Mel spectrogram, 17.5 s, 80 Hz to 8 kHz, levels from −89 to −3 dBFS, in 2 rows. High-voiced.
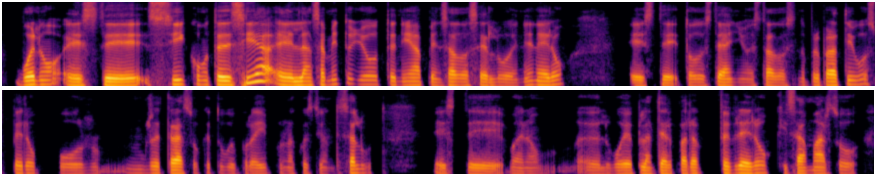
No: low, 115 Hz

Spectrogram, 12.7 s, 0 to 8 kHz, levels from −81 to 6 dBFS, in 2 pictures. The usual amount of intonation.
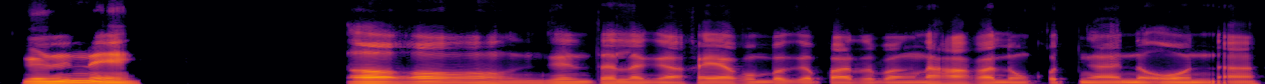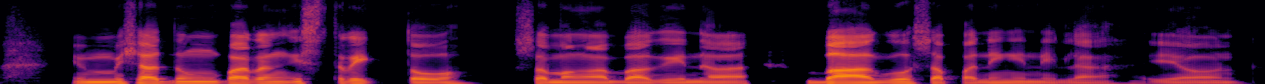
Yes: average, 3.3 semitones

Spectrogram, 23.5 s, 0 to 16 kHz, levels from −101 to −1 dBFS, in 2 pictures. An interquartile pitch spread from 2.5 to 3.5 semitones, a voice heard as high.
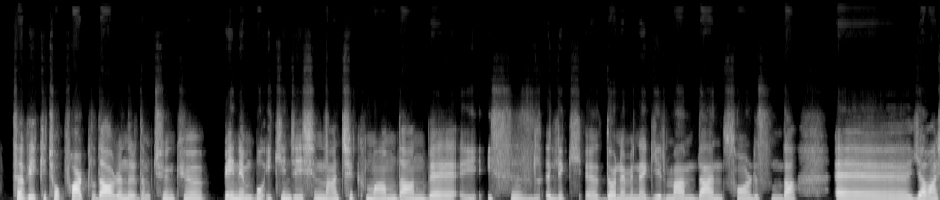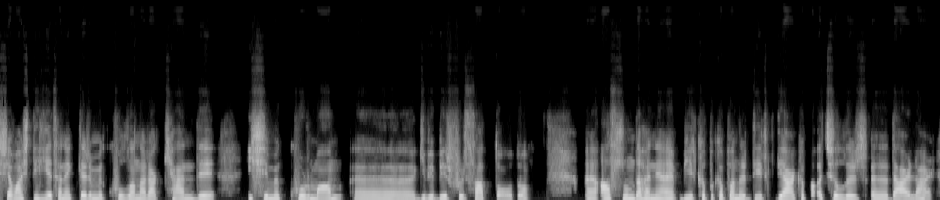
Yes: average, 2.8 semitones; high, 235 Hz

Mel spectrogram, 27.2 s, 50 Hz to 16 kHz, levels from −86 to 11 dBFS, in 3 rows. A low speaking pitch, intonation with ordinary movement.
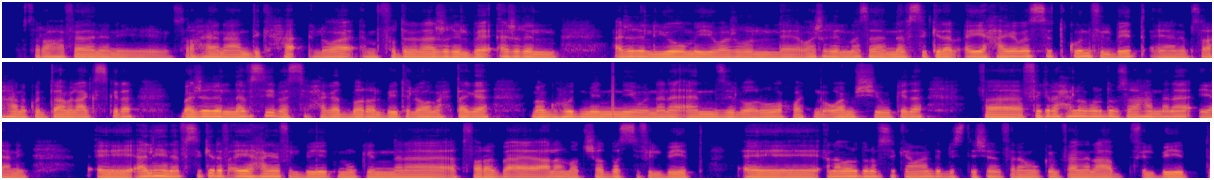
No: low, 120 Hz; narrow, 2.0 semitones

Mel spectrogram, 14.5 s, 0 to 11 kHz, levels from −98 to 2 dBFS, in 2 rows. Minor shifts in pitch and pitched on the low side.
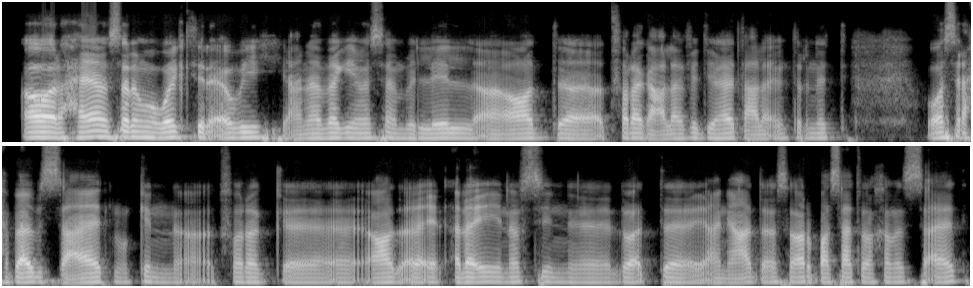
Yes: narrow, 1.7 semitones; low, 110 Hz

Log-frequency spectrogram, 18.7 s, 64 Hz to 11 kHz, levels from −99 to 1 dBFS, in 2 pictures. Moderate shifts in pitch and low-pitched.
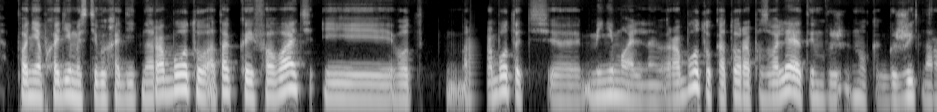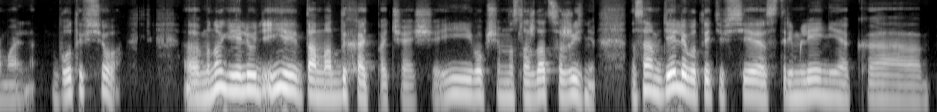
Yes: average, 3.3 semitones; low, 130 Hz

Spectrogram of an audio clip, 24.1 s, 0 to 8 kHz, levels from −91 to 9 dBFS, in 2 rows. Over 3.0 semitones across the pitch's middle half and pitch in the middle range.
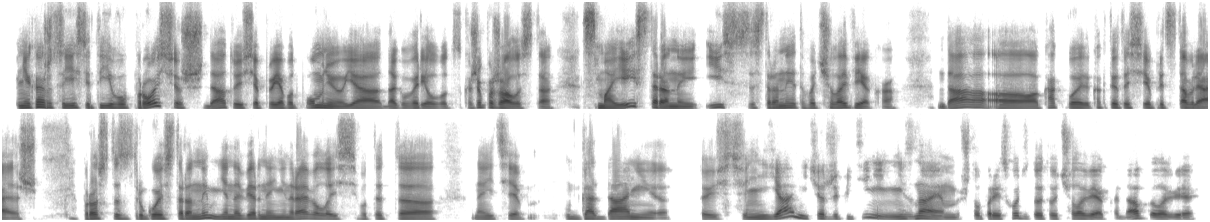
No: average, 3.5 semitones; low, 125 Hz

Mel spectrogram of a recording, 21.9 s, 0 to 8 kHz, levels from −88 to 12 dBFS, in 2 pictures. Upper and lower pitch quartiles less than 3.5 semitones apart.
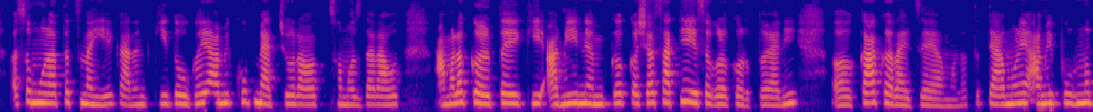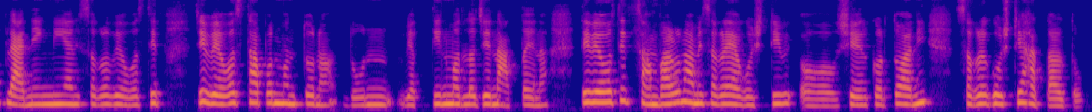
Yes: average, 2.9 semitones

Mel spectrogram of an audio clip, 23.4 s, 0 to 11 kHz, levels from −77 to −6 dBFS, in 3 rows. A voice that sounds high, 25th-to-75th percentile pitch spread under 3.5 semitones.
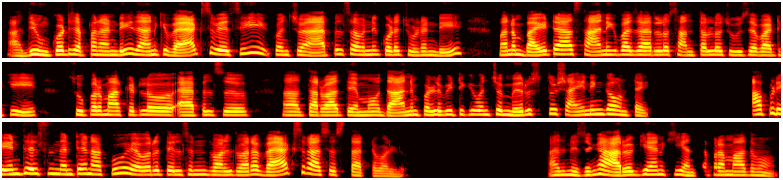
Yes: high, 220 Hz; average, 3.0 semitones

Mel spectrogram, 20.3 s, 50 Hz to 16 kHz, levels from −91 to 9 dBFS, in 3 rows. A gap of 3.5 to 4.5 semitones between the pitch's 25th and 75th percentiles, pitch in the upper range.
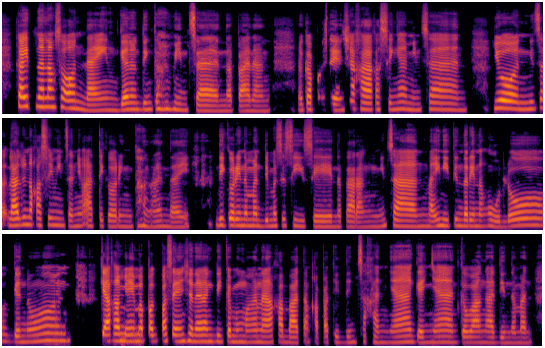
No: average, 3.0 semitones; high, 195 Hz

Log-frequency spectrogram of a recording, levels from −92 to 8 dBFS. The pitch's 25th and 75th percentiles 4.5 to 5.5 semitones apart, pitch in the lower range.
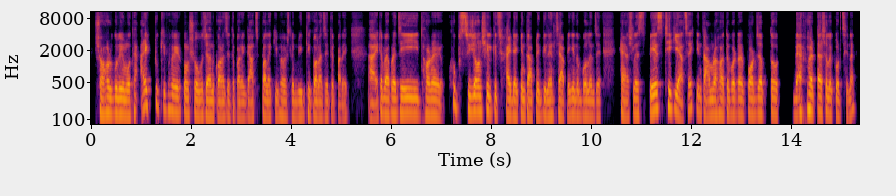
No: average, 2.8 semitones; low, 125 Hz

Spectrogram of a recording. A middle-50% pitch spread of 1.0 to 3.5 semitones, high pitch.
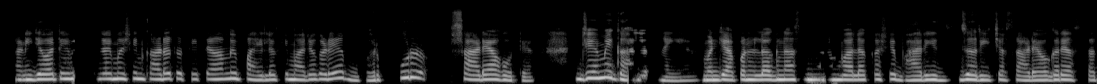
Yes: average, 2.9 semitones; high, 215 Hz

